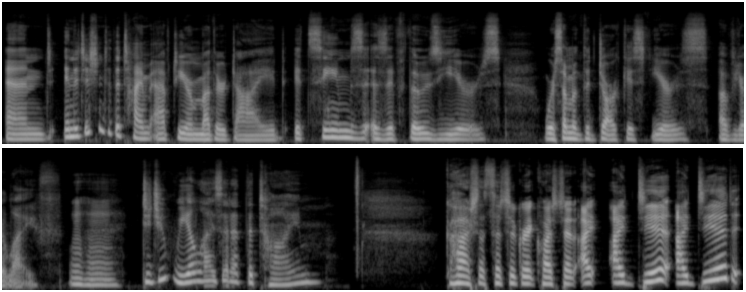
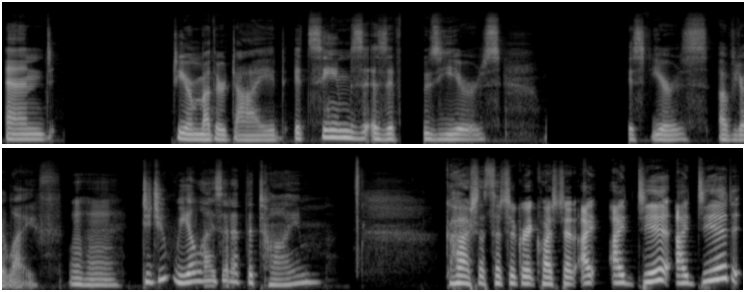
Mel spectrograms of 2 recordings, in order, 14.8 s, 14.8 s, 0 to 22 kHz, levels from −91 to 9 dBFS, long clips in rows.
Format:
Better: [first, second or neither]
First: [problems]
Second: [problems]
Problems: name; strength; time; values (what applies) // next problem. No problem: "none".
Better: first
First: none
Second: audio cutting out; at 0.5 s for 1 s, at 4 s and at 5.5 s for 1 s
